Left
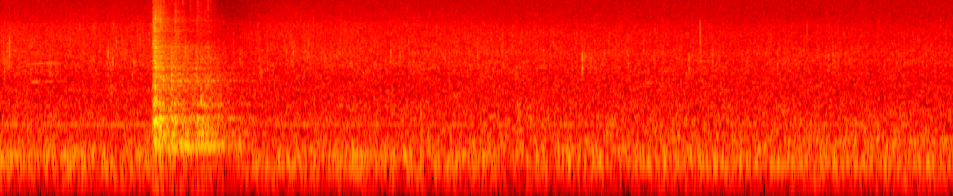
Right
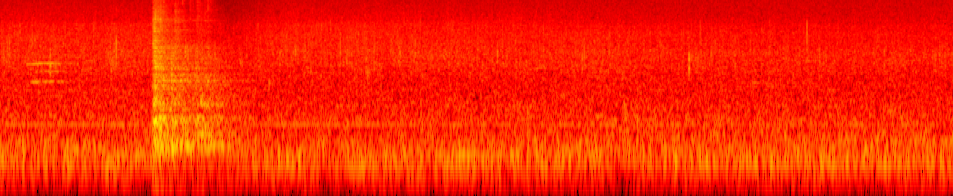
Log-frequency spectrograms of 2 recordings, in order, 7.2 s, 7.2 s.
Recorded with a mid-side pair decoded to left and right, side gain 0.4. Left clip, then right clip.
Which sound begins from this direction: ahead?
Crushing, at 1.1 s.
